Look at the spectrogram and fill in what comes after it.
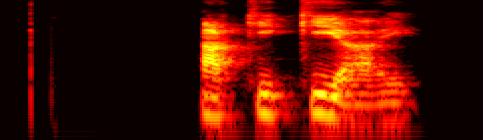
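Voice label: "Achichiai", Sardinian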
